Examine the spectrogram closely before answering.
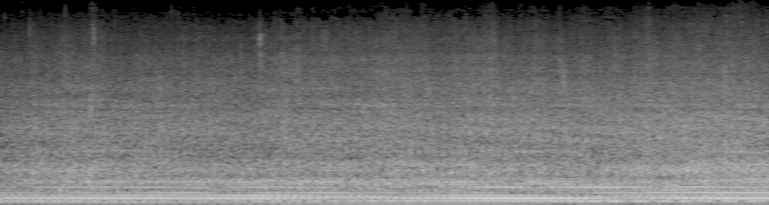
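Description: A narrowboat's diesel engine running steadily, getting a little louder from about halfway through.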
